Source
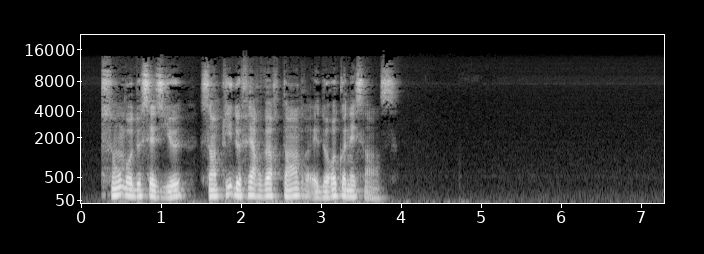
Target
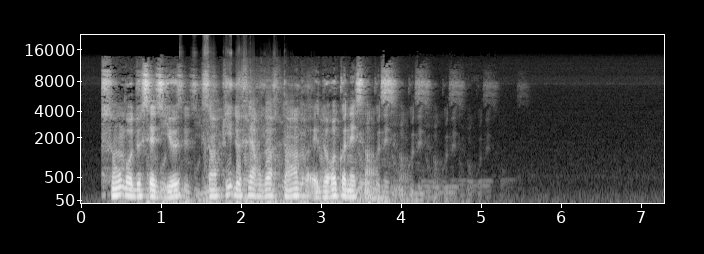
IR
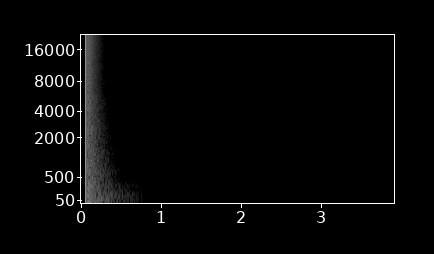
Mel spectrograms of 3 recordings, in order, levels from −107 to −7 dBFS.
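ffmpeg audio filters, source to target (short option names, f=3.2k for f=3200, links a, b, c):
-filter_complex "[0:a]asplit=2[a][b];[b]asplit=4[c][d][e][f];[c]adelay=424,afreqshift=-130,volume=-14.5dB[g];[d]adelay=848,afreqshift=-260,volume=-22.5dB[h];[e]adelay=1272,afreqshift=-390,volume=-30.4dB[i];[f]adelay=1696,afreqshift=-520,volume=-38.4dB[j];[g][h][i][j]amix=inputs=4:normalize=0[k];[a][k]amix=inputs=2:normalize=0,asettb=1/sr,asplit=3[l][m][n];[l]atrim=end=1.224[o];[m]atrim=start=1.22:end=2.66,asetpts=PTS-STARTPTS,afade=t=in:d=0.004:c=qsin,afade=t=out:st=1.436:d=0.004:c=qsin,aeval=exprs='(tanh(5.62*val(0)+0.3)-tanh(0.3))/5.62':c=same[p];[n]atrim=start=2.656[q];[o][p]acrossfade=d=0.004:c1=hsin:c2=qsin[r];[r][q]acrossfade=d=0.004:c1=qsin:c2=hsin,volume=3dB"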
